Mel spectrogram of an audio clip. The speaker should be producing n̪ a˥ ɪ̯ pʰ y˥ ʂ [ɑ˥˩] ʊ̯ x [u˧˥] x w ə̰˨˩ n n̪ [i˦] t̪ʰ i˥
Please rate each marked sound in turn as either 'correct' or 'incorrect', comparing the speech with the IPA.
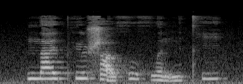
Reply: incorrect, incorrect, correct

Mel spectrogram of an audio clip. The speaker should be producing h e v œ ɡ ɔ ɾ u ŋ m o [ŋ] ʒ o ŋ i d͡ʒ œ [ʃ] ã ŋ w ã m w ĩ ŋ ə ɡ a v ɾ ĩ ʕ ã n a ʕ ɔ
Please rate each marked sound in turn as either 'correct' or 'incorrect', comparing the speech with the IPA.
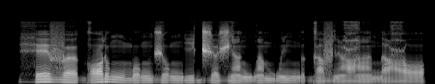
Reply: correct, incorrect

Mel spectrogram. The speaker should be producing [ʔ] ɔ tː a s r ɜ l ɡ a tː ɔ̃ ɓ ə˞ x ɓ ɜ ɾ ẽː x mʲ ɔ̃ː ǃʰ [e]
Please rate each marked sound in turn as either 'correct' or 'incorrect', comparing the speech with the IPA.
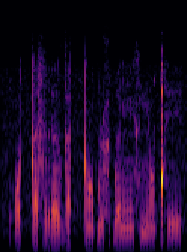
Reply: correct, correct

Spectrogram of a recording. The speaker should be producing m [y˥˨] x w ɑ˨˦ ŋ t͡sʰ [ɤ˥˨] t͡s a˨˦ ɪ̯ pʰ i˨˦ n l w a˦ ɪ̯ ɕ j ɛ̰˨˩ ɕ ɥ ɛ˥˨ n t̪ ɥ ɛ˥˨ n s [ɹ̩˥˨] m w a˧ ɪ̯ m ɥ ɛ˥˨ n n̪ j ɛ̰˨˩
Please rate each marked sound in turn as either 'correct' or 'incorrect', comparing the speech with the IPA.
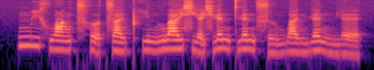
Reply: incorrect, incorrect, incorrect

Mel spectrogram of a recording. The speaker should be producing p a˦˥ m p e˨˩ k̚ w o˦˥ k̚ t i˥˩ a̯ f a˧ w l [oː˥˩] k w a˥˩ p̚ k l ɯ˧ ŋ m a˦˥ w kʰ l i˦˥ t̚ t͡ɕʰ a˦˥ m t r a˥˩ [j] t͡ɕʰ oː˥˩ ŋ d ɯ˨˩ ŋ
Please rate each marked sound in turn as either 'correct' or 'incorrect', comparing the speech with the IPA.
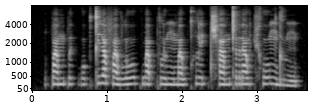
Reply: correct, incorrect

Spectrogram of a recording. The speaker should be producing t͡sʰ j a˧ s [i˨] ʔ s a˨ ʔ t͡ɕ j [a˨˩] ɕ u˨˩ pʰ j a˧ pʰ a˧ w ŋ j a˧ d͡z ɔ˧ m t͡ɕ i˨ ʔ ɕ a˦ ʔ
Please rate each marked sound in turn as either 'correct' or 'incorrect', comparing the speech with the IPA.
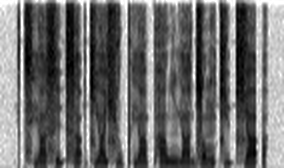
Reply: incorrect, incorrect

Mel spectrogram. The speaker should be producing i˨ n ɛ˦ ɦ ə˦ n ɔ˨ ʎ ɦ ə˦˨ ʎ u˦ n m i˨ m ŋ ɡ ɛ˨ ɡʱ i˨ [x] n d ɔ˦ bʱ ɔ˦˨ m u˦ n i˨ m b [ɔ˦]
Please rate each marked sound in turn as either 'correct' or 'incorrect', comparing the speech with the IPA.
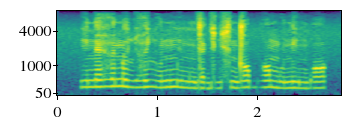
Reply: correct, correct

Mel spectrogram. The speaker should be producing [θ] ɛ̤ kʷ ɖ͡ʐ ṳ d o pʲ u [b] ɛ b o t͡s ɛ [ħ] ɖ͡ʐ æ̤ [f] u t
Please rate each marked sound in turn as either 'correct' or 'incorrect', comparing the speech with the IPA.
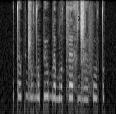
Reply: incorrect, correct, incorrect, correct

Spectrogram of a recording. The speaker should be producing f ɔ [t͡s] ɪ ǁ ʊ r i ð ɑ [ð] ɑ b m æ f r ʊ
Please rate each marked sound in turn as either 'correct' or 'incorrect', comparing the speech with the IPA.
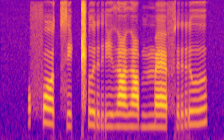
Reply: correct, correct

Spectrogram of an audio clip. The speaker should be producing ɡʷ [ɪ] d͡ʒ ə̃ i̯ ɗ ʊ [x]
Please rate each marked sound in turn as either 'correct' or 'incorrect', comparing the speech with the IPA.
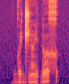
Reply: correct, correct

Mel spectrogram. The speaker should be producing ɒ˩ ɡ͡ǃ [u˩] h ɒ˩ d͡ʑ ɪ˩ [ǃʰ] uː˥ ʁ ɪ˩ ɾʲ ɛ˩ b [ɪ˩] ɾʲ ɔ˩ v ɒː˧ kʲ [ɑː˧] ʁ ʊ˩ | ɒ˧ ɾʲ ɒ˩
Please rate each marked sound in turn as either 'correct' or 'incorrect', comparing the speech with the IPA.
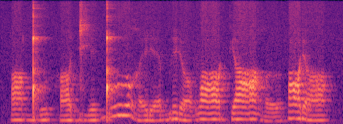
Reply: correct, incorrect, incorrect, correct

